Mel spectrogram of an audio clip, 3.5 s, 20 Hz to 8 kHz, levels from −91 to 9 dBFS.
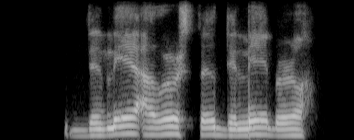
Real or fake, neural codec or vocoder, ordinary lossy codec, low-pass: fake; codec, 16 kHz, 2 kbps, X-Codec, HuBERT features, trained on general audio; Opus, 32 kbps; 7.2 kHz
